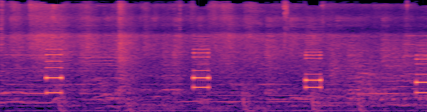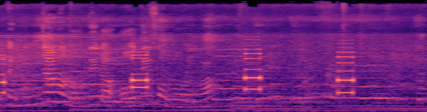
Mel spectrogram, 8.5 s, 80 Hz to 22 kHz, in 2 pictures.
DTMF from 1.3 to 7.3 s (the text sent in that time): # 0 1 0 9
